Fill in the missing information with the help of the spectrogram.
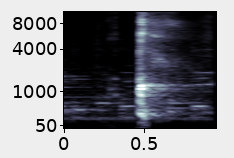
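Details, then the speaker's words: Young child with new teeth, coughing while having juice and a snack, possibly choked: a single short, sharp cough burst. "goodness, he got terrible cough. Ooh, wow. Goodness gracious."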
